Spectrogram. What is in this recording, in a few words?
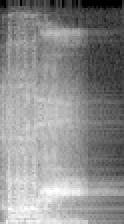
Japanese Announcer; Jigglypuff; SSB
